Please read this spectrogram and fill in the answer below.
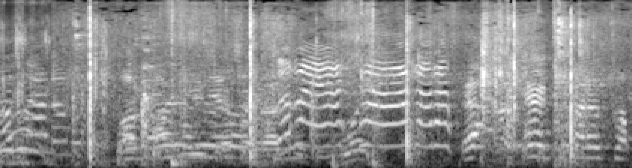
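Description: Metal demolition tools striking concrete: a few sharp knocks spaced irregularly, among men's voices.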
